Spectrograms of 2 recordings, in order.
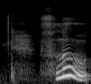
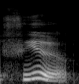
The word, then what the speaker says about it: fuel: highlights our wrong pronunciation flu should be fuel red underlines are grammatical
